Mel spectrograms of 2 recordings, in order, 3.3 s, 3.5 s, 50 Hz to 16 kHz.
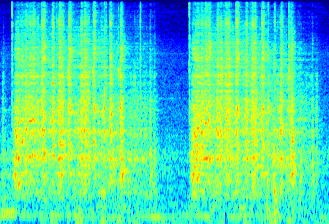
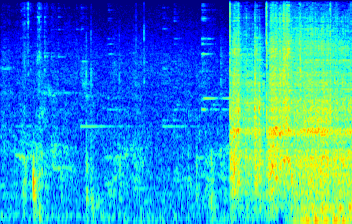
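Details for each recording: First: Skydrive 125 scooter that suddenly died and would not start even after carburetor work: two rough push-start bursts of chuffing, rattling noise that never catch; ignition coil spark strong, no start later traced to a failed spark plug. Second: Skydrive 125 scooter after replacing the failed spark plug: quiet starter whir, then it catches on one push of the starter and settles into a steady, crisp idle; normal start, plug was the only problem.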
